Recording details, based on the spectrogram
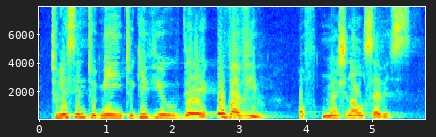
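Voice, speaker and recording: Set against noticeable background noise, a woman's medium-pitched voice keeps fairly even intonation. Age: 50s. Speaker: national service official. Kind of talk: speech to students.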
